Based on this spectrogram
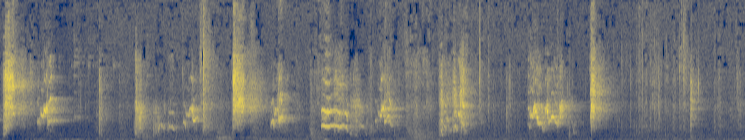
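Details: Budgies giving sharp, scratchy chirps and squawks in short bursts roughly every half second, with a faint low hum underneath.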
